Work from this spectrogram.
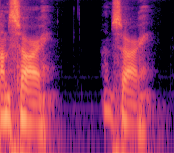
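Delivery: very quiet, very low, calm voice. Recounting apologizing after yelling at her, retelling a calm apology. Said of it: "I call very calm".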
